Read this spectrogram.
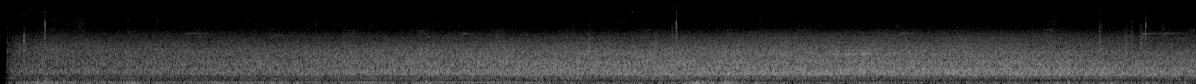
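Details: A steady broadband rumble like a passing train or heavy traffic fills the whole recording, with a few faint ticks and no animal voice.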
